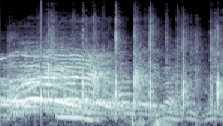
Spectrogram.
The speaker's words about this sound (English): So, well, you taught a lot of these people around here that's giving you a round of applause now.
